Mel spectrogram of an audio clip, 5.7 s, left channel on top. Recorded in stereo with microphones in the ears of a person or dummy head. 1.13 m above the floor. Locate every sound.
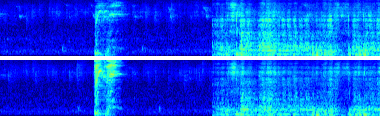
1.4 s a clunk: 65° right (ahead or behind), 0.9 m
3.2 s writing: 45° left (ahead or behind), 4.5 m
